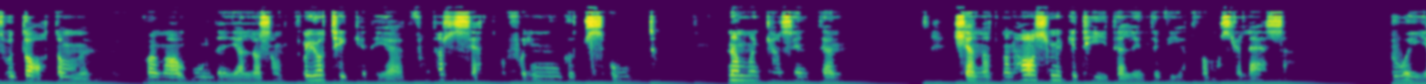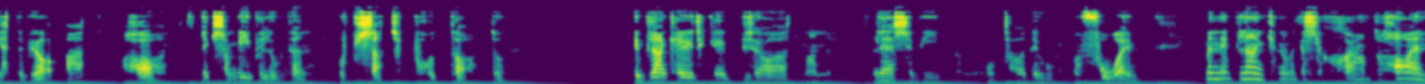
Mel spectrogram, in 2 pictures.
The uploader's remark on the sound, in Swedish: Ber om ursäkt för dåliga ljudet.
